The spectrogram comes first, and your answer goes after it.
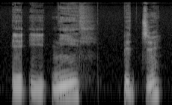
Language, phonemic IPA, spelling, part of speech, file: Navajo, /ʔɪ̀ʔìːʔníːɬ pɪ̀t͡ʃĩ́/, iʼiiʼnííł bijį́, noun, Nv-iʼiiʼnííł bijį́.ogg
- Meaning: voting day, election day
